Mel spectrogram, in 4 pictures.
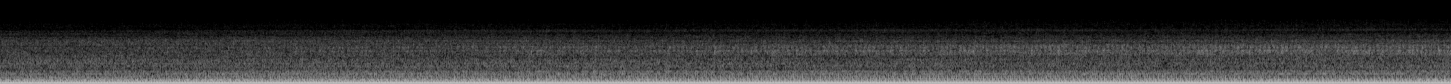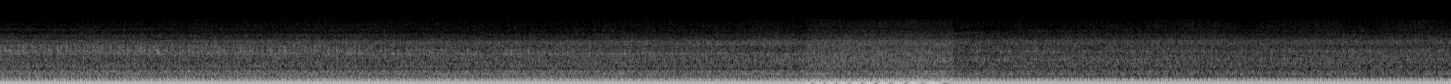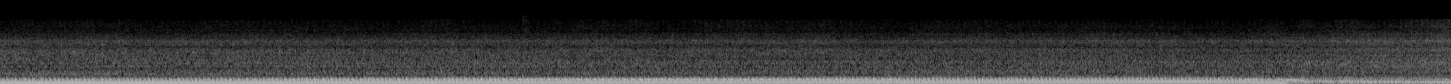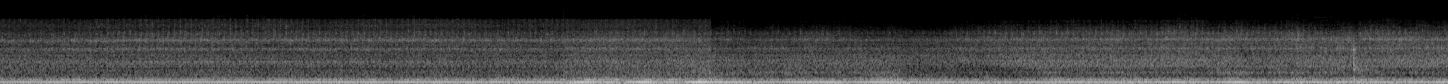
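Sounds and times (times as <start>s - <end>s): diesel truck engine idling: 0.0s - 58.0s.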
